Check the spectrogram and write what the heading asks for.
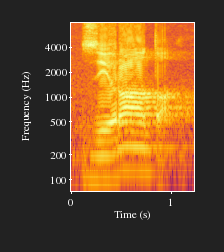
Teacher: sirata dibaca ismam antara shad dan za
